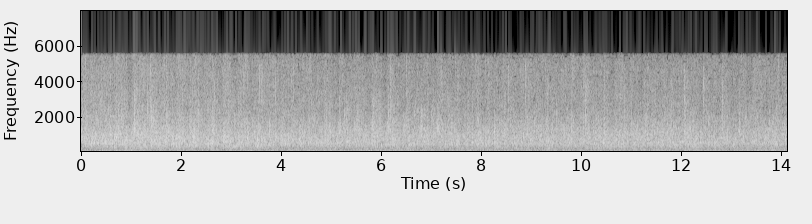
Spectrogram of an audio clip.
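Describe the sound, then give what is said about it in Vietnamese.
Long, sustained applause from a large gathering welcoming Buddhist monks into a lecture hall at a retreat closing ceremony, dense and unbroken like heavy rainfall, with a dull, muffled top end and no voices. “Toàn thể hành giả dương cao một tràng pháo tay để cung đón chư tôn thiền đức quan lâm.”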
